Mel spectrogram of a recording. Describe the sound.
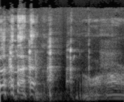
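A person imitates a dog with a short run of throaty growls and whiny yelps, voiced in uneven bursts before settling into a sustained rumbling snarl.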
